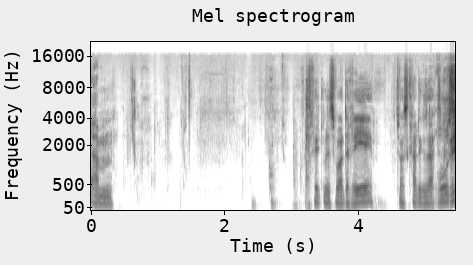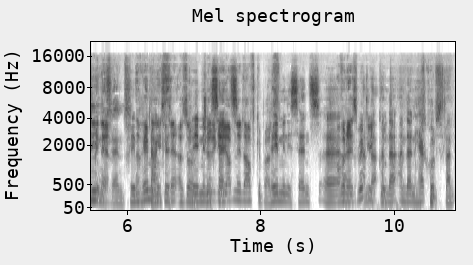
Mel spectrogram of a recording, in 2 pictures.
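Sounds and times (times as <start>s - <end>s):
speech: 0.0s - 0.4s, 3.3s - 10.9s
person chewing Kaiserschmarrn with vanilla ice cream: 0.3s - 3.0s.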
